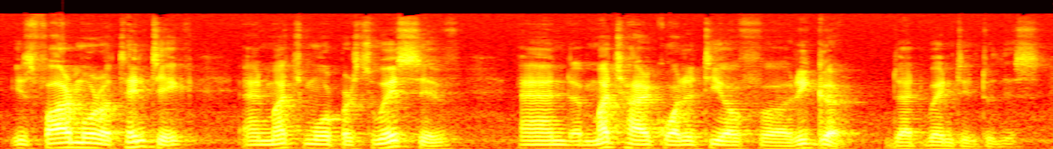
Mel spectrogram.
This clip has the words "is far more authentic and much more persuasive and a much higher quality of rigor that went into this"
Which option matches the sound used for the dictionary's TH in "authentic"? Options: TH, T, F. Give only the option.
T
